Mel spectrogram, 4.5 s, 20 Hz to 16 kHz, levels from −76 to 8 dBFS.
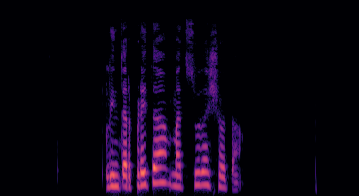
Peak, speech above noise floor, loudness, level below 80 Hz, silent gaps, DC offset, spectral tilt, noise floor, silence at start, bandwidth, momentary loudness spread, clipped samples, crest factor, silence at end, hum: -10 dBFS; over 64 dB; -27 LUFS; -84 dBFS; none; under 0.1%; -5.5 dB/octave; under -90 dBFS; 1.3 s; 11.5 kHz; 12 LU; under 0.1%; 20 dB; 1.55 s; none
